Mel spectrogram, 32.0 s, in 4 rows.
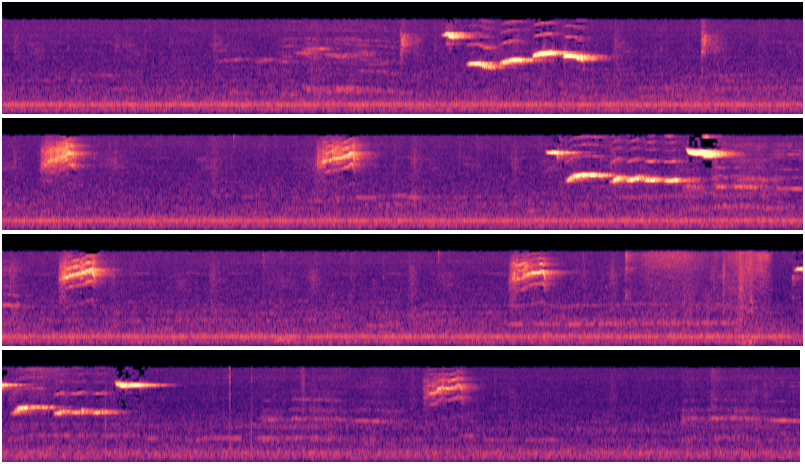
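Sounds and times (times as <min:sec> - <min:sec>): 
faint hum: 0:00.0 - 0:32.0
flowerpecker singing: 0:02.2 - 0:06.1, 0:06.9 - 0:09.0, 0:11.0 - 0:12.7, 0:13.3 - 0:17.8, 0:21.0 - 0:21.7, 0:23.9 - 0:25.8, 0:28.2 - 0:28.9.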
